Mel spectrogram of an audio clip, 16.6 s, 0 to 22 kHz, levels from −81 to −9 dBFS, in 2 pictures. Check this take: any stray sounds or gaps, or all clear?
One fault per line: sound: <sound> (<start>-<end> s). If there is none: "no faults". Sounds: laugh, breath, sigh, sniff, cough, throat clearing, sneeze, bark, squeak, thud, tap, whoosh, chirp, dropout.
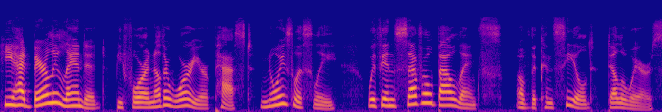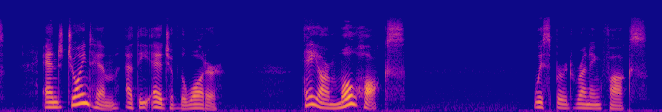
no faults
